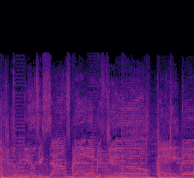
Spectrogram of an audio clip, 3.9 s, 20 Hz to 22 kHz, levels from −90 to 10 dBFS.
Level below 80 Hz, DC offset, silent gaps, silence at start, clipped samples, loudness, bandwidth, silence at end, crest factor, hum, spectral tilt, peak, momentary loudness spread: -34 dBFS; under 0.1%; none; 0 s; under 0.1%; -31 LUFS; 15.5 kHz; 0 s; 14 dB; none; -4 dB/octave; -16 dBFS; 3 LU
